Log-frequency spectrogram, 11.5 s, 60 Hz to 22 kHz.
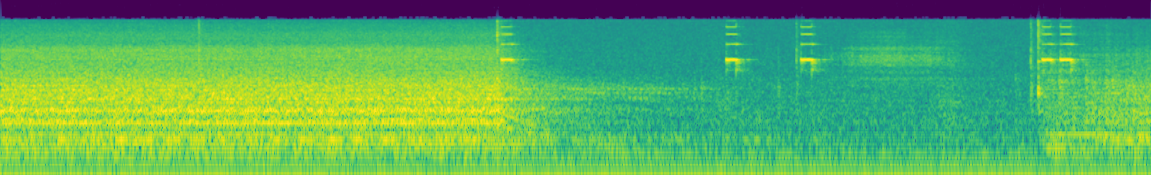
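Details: Older microwave/convection oven on combination cook at 250 degrees, top and bottom elements assumed: steady fan and element hum, then quieter with short control beeps; reaches 188 degrees. Normal combination cook.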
